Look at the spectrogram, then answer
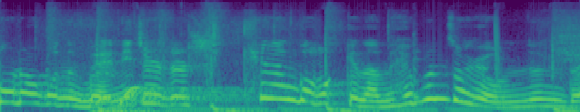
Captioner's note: unconfident sound effect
